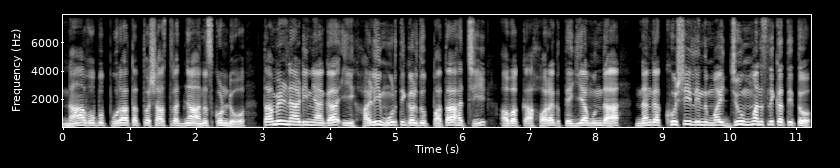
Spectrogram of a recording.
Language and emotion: Kannada, happy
